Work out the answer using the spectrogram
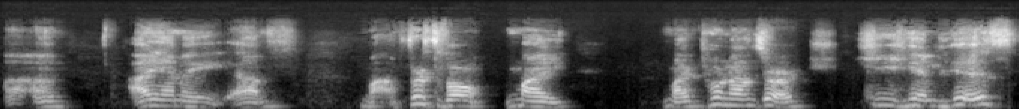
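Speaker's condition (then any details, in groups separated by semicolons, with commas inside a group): Cerebral palsy; spastic type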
